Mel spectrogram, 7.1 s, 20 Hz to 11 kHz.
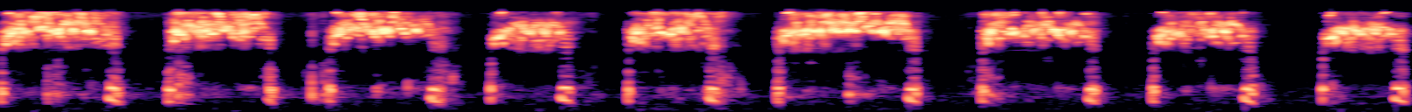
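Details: Black stork chicks in an oak nest in Poland, 11 August 2017, begging at a feeding with a continuous run of harsh hissing bursts, nearly one per second with tiny gaps.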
